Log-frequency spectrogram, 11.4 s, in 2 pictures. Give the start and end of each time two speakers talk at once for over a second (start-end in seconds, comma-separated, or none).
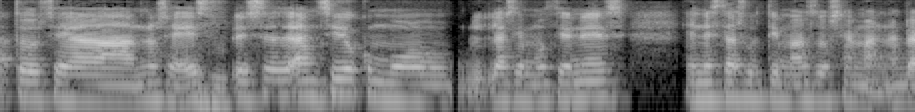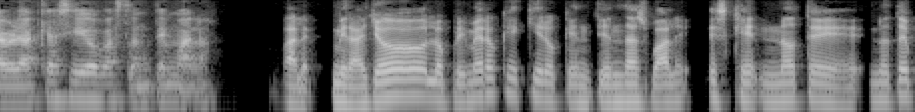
none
